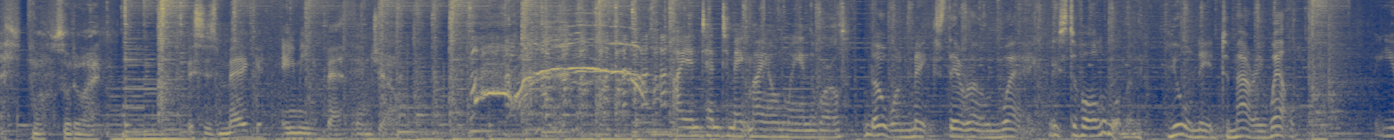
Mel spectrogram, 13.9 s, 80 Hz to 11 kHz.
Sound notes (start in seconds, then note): 4.6 Jo shrieks; 4.6 girls shriek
